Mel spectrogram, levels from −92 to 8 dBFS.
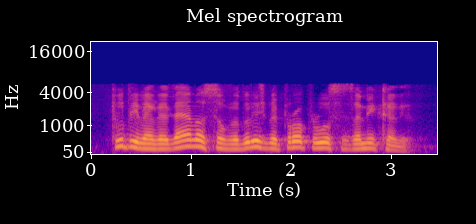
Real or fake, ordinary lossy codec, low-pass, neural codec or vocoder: fake; none; 5.4 kHz; codec, 16 kHz, 1 kbps, FunCodec, trained on Chinese and English, 50 frames a second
